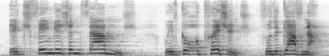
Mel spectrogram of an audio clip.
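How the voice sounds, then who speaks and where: A man talks in a put-on character voice, pitched high. His voice is raised and projected. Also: fairly slow pace, ordinary pitch variation. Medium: read story.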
